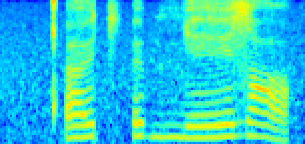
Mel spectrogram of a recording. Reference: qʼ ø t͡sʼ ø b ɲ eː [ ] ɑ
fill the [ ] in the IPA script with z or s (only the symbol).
z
